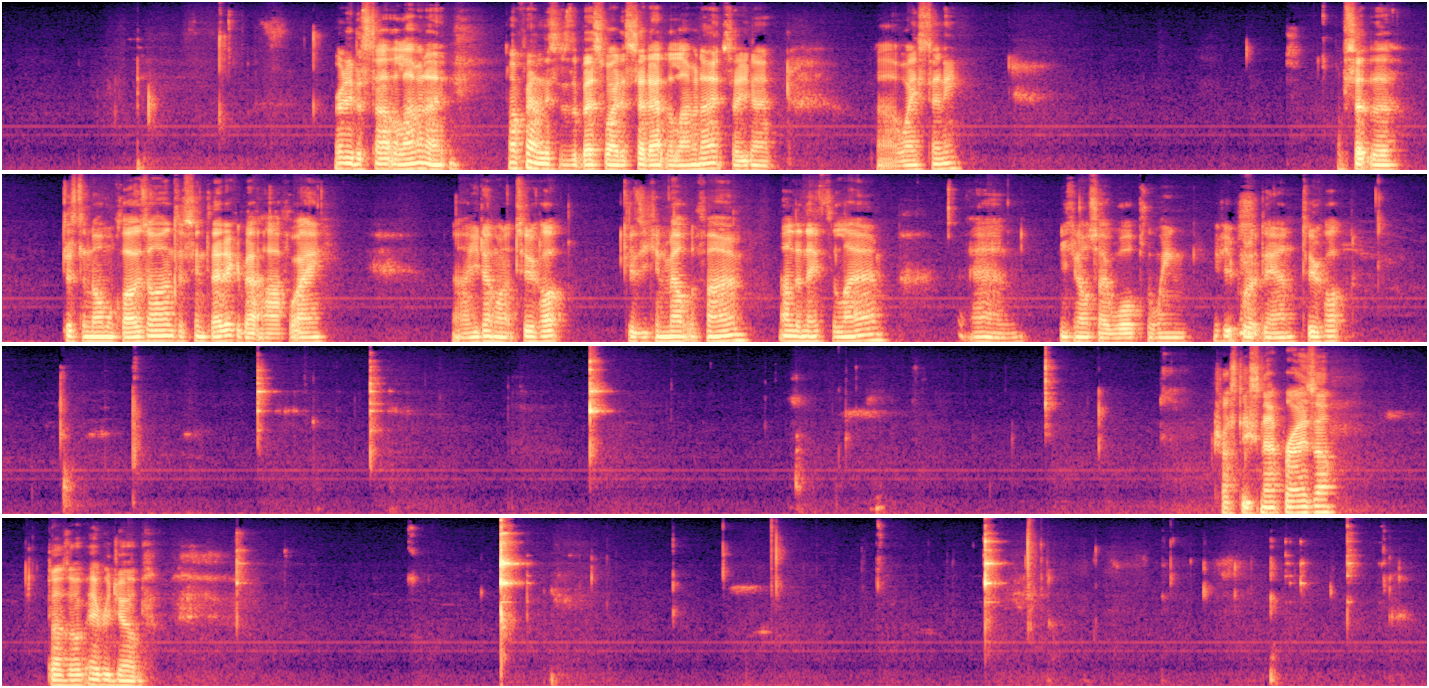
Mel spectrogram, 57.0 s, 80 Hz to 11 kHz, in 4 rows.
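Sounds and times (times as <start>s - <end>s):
faint steady hum: 0.0s - 57.0s
sharp ringing clinks: 34.4s - 34.7s, 47.8s - 48.2s, 52.6s - 53.0s.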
